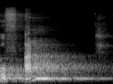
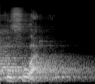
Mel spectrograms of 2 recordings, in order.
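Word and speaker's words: كُفُوًا: Harusnya qiraah masyhurah itu walam yakullahu kuf'an ahad bil hamzah. Dan rata-rata qiraah sab'ah bacanya qurra sab'ah bacanya walam yakullahu kuf'an, bukan kufuan. Tapi orang Quraisy itu yubaddilunal hamzata wawan ba'da dhammi, sehingga kufuan menjadi kufuan.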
